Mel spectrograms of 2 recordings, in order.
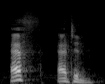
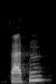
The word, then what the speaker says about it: F atten: F atten, we can pronounce it as fatten, but it is actually F atten for factor of attenuation, equals 1 over Kc plus KLD plus KQD square.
